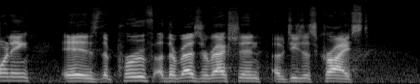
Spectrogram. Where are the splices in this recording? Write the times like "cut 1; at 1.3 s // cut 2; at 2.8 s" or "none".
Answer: cut 1; at 2.7 s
